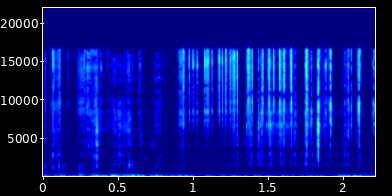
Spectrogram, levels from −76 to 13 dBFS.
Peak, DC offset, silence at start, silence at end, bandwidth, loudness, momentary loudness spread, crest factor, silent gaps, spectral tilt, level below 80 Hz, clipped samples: -8 dBFS; under 0.1%; 0 s; 0 s; 17.5 kHz; -36 LUFS; 12 LU; 32 dB; none; 0 dB/octave; -52 dBFS; under 0.1%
